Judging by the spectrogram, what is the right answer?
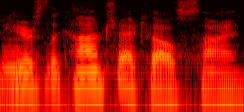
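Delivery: ordinary delivery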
